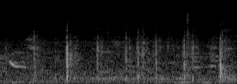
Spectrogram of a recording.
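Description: Children running on concrete, their flip-flops and sandals making a handful of sharp, uneven slaps, the loudest under a second in. A child's high voice trails off at the very start.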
